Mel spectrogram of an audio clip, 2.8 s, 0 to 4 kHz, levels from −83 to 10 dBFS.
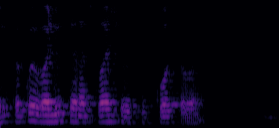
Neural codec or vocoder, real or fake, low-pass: none; real; 3.6 kHz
